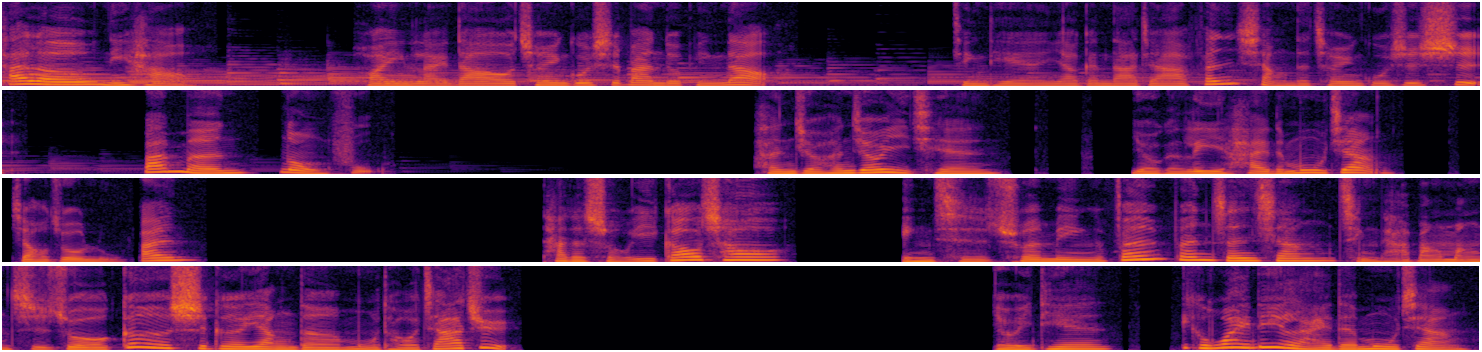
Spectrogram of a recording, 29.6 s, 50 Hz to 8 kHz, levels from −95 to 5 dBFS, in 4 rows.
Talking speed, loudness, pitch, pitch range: 190 characters per minute, -28 LUFS, 175 Hz, 155-220 Hz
